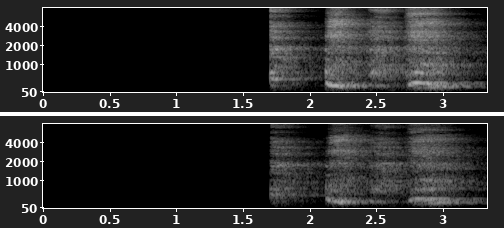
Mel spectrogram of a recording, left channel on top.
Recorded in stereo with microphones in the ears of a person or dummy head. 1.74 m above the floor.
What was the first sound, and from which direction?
Breathing, 70° left (ahead or behind).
